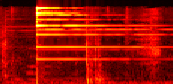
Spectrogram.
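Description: A small metal bell struck once about half a second in, ringing with several clear high tones that fade away over about a second and a half.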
